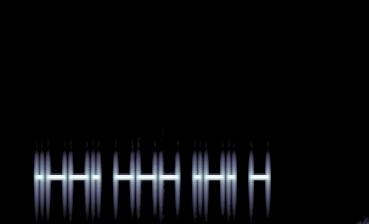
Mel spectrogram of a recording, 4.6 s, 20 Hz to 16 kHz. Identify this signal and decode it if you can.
Morse code, heard as a keyed tone, about 17 wpm, 700 Hz. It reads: PORT
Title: Sentences from Top 1000 Words - Review Part 1 - New Word Drill - 17wpm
